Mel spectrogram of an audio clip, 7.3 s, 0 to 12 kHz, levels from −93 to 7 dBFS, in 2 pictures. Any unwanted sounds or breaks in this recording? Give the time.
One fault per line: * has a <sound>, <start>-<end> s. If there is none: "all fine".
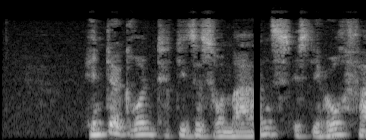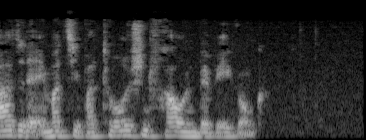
* has a dropout, 2.5-2.6 s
